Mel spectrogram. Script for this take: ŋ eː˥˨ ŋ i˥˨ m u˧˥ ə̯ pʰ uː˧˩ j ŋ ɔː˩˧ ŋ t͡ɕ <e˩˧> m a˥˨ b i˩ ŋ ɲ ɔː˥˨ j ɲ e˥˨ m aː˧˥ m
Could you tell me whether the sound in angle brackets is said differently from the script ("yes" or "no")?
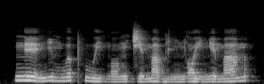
no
